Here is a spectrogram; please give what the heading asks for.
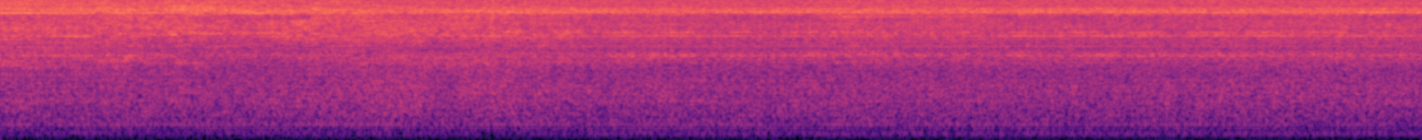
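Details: Freshly sharpened, cleaned and reassembled dog-grooming clipper blade run in to set the two blades together. Smooth, even high buzz with no rattle or chatter over steady shop-fan hiss; runs clean and quiet, normal.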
